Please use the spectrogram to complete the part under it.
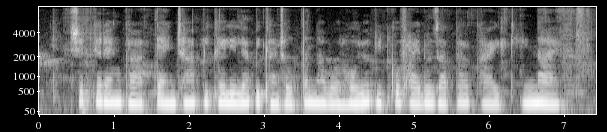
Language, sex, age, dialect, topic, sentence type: Marathi, female, 25-30, Southern Konkan, agriculture, question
